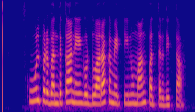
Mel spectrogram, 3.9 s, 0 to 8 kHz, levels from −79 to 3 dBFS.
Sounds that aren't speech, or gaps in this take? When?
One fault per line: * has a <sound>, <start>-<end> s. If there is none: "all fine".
all fine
